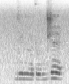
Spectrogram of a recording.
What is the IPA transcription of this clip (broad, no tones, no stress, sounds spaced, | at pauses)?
d y lː ə ʈ u n d͡ʒ ɛ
